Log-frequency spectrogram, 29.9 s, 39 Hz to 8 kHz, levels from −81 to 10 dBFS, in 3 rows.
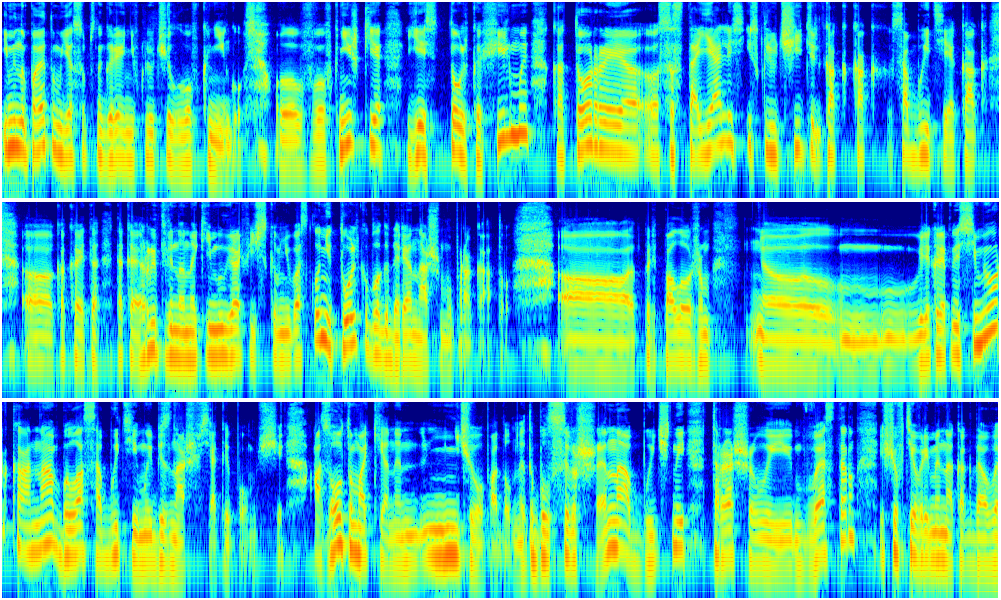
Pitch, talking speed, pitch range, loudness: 120 Hz, 130 wpm, 105-145 Hz, -18 LUFS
